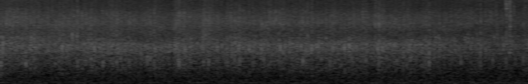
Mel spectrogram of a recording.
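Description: A crowd applauds for the Lord, countless hands clapping steadily into a dense, even wash of sound that holds at a constant level for the full five seconds, with no voices standing out.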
